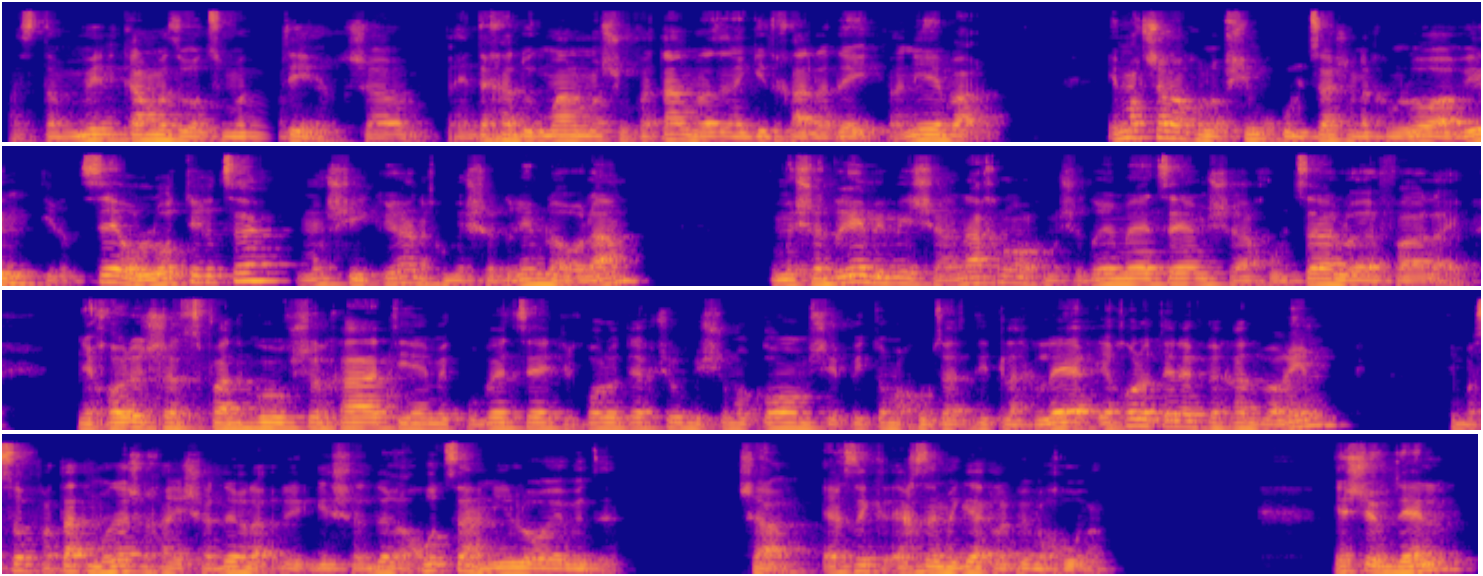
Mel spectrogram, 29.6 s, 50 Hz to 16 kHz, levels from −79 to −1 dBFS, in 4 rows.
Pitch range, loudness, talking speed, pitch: 110-135 Hz, -22 LUFS, 180 wpm, 125 Hz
